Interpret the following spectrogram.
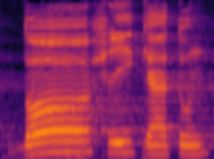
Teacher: Perhatikan huruf dha dulu dipanjangkan 2 harokat karena di depannya terdapat alif ya.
